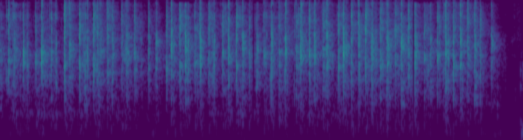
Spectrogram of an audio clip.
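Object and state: Alcohol ink bottle with mixing ball rattling when shaken.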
